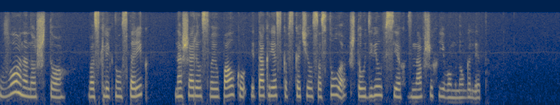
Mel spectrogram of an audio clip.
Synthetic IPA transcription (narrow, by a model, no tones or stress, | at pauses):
vonɐnoʂt̪o | vɐsklʲiknʊlˠst̪ɐɾʲik | nɐʂaɾʲɪlˠsvɐjupalˠkʊit̪akɾʲe̞skəfskɐt͡ɕilˠsɐst̪ulˠəʂt̪o̞ʊdʲɪvʲilˠfsʲe̞xznafʂɨxjɪvo̞mno̞ɡəlʲe̞t̪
